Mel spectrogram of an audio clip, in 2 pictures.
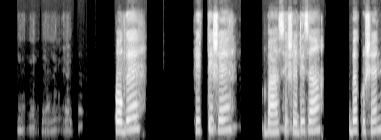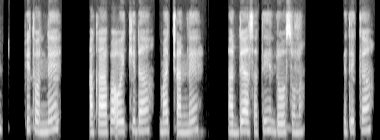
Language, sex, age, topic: Gamo, female, 18-24, government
